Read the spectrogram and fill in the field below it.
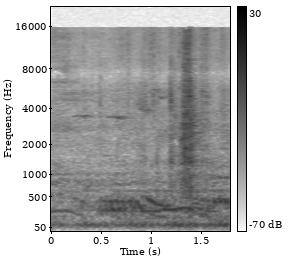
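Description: Pigeons coo softly at a pigeon market: a short, low, throaty rolling coo sits over a dull background hum, fairly faint and with no talk.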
